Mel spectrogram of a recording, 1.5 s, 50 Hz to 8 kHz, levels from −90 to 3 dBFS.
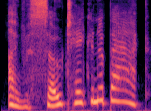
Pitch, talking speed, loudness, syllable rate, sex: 250 Hz, 200 wpm, -18 LUFS, 5.2 syllables/s, female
